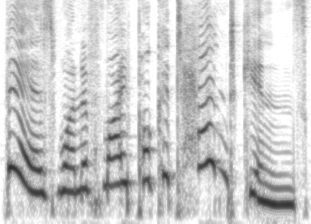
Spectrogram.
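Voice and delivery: put-on a child's eager cry; Lucy's voice. A narrator's reading. Little Lucy exclaiming over her lost handkerchief. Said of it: "cried Lucy".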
